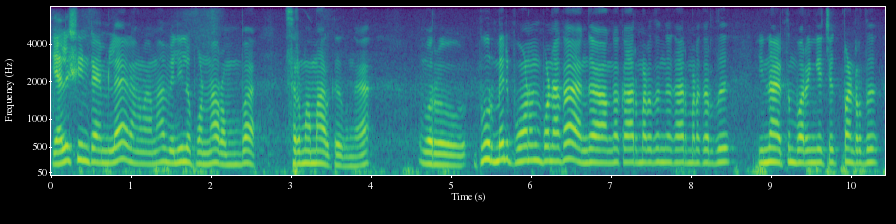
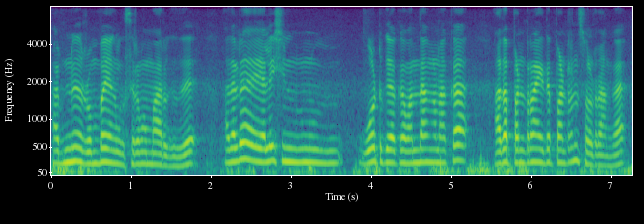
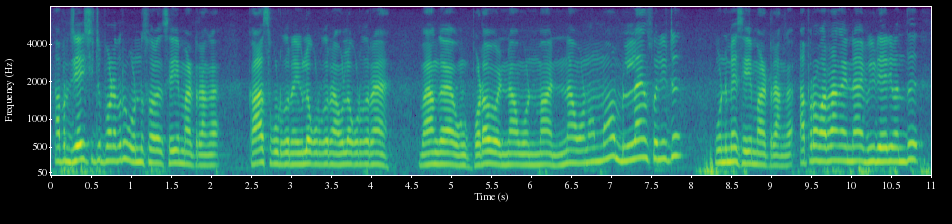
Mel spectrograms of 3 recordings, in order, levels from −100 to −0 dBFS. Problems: constant background noise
